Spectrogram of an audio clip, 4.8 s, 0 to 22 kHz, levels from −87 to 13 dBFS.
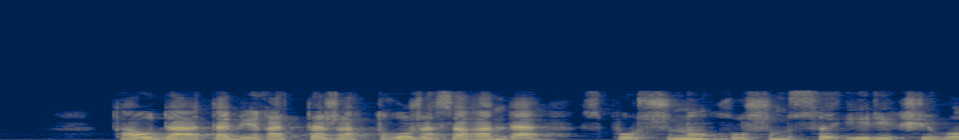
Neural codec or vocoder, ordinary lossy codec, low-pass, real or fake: none; none; none; real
